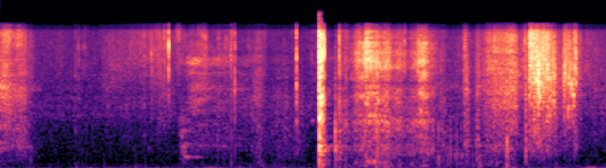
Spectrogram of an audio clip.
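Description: A sharp knock about three seconds in, then tissues rustling as they are pulled from a cardboard Kleenex box.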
